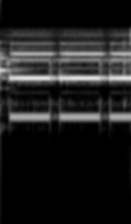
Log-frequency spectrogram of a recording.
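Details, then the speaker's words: Used refurbished Lenovo ThinkCentre desktop that will not boot; short repeated POST beeps, three at one pitch and a fourth at another, pointing to a memory error. "Okay, it's three at one tone and four fourth one at a different tone."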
